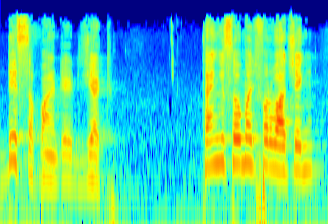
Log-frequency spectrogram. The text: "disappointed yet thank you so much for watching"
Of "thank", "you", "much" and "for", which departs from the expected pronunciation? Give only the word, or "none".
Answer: thank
